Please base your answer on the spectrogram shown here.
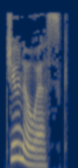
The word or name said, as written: junoesque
